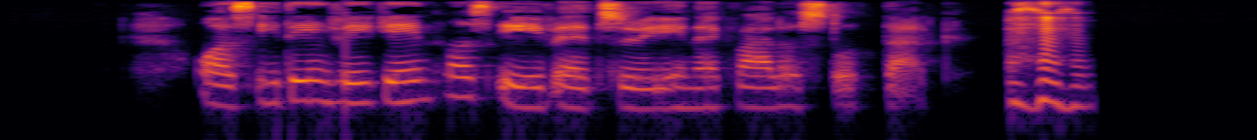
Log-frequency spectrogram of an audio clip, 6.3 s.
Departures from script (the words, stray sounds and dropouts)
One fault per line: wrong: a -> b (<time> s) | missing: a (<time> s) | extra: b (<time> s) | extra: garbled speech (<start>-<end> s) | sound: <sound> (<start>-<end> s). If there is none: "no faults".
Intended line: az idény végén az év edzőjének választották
sound: laugh (5.0-5.5 s)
